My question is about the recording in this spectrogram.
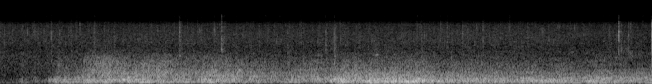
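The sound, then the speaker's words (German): A summer thunderstorm rumbles, deep rolling thunder swelling under a steady wash of heavy rain pattering on surfaces, continuous and fairly loud throughout, with no voices. “Wow, ich liebe Sommergewitter.”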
